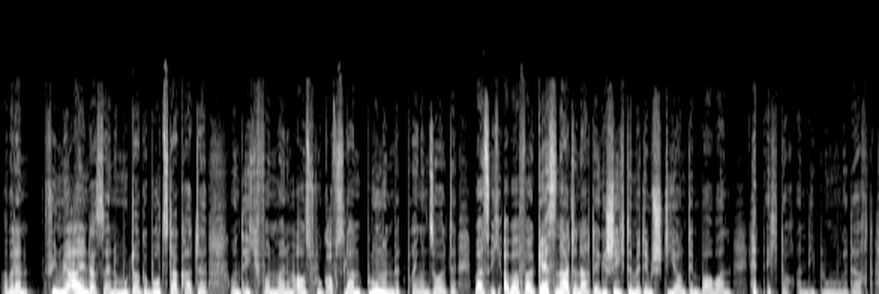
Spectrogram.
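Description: Low-voiced, amoral woman journalist in her late 30s, confiding in hushed tones, dry studio radio play. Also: no room sound. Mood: anxious. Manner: intimate, addresses the listener, slips into whispers. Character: cold amoral female journalist, 38, confessing. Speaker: radio drama lead.

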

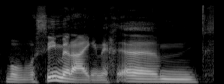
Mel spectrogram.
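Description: A man in his fifties from New York with an American accent, a comedian guest in a radio interview, talking haltingly and slipping English words into his German. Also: mid-range voice. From New York, USA. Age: 50s. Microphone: studio microphone.

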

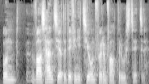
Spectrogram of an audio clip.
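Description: An actor as a conscientious male country doctor in a seventies radio play. He talks quickly in a husky, mid-pitched voice. His manner is formal, polite and businesslike. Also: steady tone, fairly bright tone, close to an everyday voice. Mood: courteous, attentive. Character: conscientious locum country doctor, courteous but uneasy. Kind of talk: 1970s radio drama dialogue.

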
